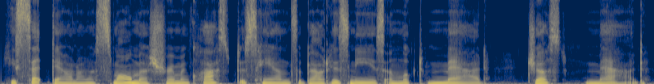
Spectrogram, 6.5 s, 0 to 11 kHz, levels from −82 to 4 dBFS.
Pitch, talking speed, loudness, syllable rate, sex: 165 Hz, 165 wpm, -19 LUFS, 3.9 syllables/s, female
